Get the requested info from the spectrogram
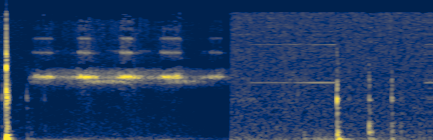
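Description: Lucky handheld sonar fish finder's fish alarm beeping: a high steady tone pulsing about twice a second for about two seconds, the sign that the sonar has picked up fish. It follows a sharp click and breaks off suddenly into a steady rushing noise with a few knocks.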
